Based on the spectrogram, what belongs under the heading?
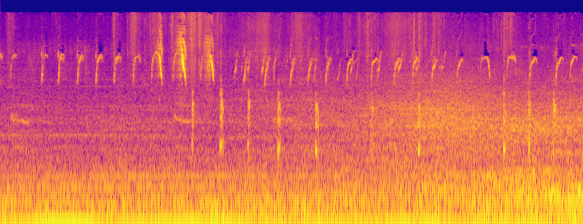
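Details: A brood of new white, black-tailed bantam chicks moving around, keeping up a continuous stream of shrill falling peeps, with scattered clicks and taps and a steady low background hum.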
